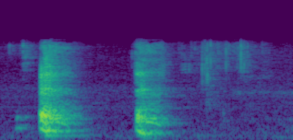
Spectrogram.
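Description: Two loud coughs about a second apart, each a sharp harsh burst that trails off quickly, followed by faint rustling.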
